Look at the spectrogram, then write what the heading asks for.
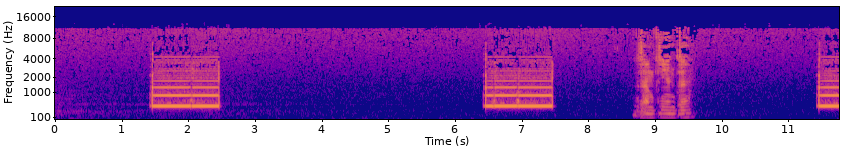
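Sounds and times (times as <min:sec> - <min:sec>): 
telephone tone of an unanswered call: 0:01.4 - 0:02.6, 0:06.4 - 0:07.6, 0:11.4 - 0:11.7
speech: 0:08.8 - 0:09.7.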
